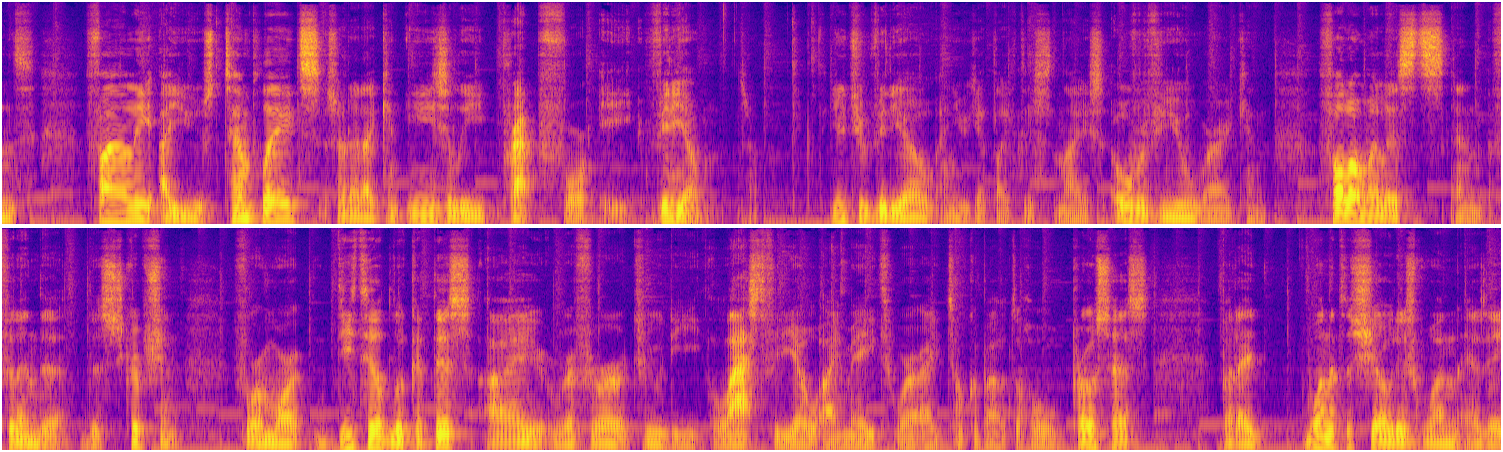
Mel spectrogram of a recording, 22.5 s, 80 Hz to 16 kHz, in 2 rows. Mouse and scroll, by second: 6.8 click.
